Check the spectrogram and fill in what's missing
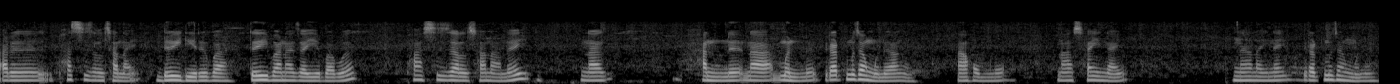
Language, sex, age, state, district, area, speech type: Bodo, female, 45-60, Assam, Kokrajhar, urban, spontaneous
